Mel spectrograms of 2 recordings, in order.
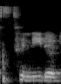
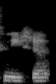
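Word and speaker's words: Tenita: the book coach was tanita johnson well she pronounces it tanisha it's t-e-n-i-t-a john and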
